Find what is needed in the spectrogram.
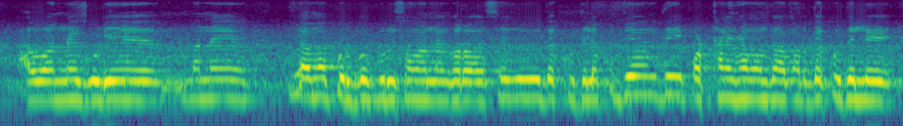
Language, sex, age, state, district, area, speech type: Odia, male, 18-30, Odisha, Nayagarh, rural, spontaneous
